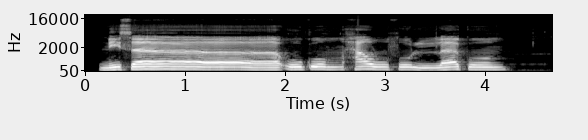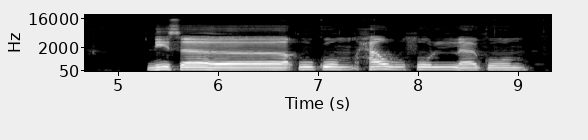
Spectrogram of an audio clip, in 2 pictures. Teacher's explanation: سین میں سیٹی کی آواز پیدا کریں گے، سین کو باریک کرنا ہے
